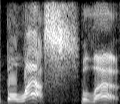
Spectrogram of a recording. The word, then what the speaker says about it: Ballas: Got a text message, a follow-up text from Alaska, and apparently we've been mispronouncing Ballas Buckmaster. His grandpa says it should be Ballas.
